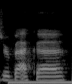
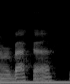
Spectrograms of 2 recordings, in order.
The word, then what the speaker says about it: Rebecca: My name's Rebecca, which is spelled like, you know, Rebecca.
